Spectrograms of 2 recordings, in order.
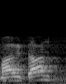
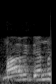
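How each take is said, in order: First: The last syllable sounds like 'gone'. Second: The last syllable sounds like 'gun'. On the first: The speaker calls it right. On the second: The speaker calls it wrong. "Pronunciation mistake, అది మావిగన్ కాదండి"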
